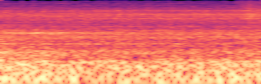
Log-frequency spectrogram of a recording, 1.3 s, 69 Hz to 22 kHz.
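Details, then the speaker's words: 2010 Honda Odyssey, code 1241: with engine running and climate control switched off, a steady low fan rush keeps going; blower motor stays on unless ignition is off. "i'm gonna turn this off see it's off but still the blower motor is still long air all the time the only time the only way you turn it off when the application has to be in off position"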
